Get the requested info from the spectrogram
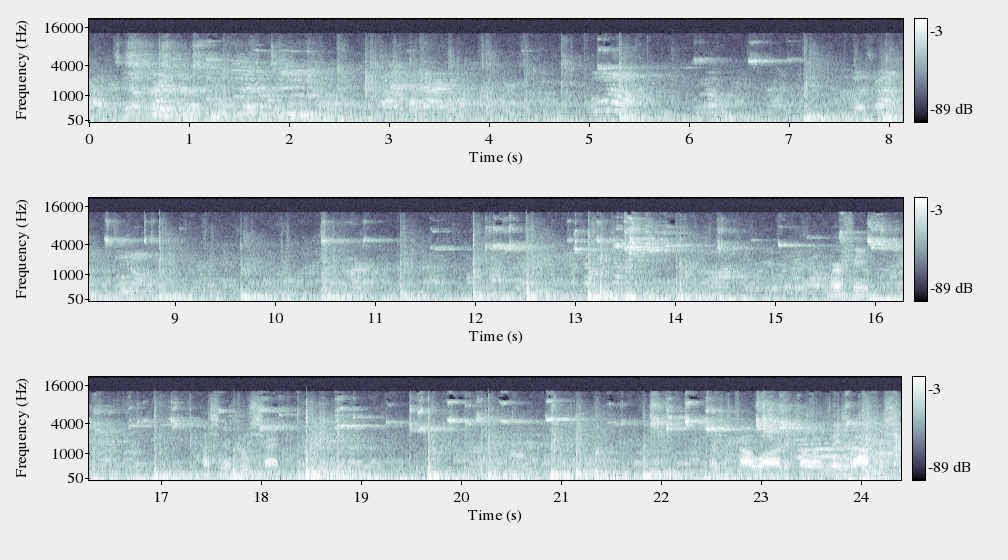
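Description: Basketball game sounds in a gym: a ball bouncing on the hardwood floor, sneakers squeaking, and players and coaches calling out, all with the echo of a large hall.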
